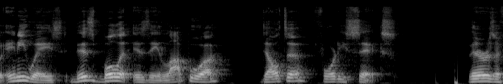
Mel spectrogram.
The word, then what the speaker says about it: Lapua: since 1930s it's a special bullet made by l'a kueh and yes that is the correct pronunciation how to say Lapua so anyways this bullet is the Lapua delta 46 there is a few variations at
